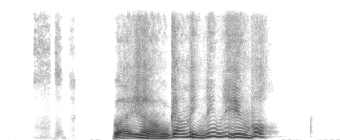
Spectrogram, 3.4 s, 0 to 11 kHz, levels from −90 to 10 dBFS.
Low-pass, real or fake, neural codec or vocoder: 9.9 kHz; fake; codec, 16 kHz in and 24 kHz out, 0.4 kbps, LongCat-Audio-Codec, four codebook decoder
